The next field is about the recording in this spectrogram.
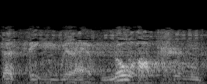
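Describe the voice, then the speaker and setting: An actor playing a domineering, scheming middle-aged villain who controls puppets, in a theatrical radio drama style. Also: male voice, medium pitch, fairly even intonation, measured pace, close to an everyday voice. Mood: sinister scheming. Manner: theatrical, menacing, commanding. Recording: noisy, muffled old radio broadcast.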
